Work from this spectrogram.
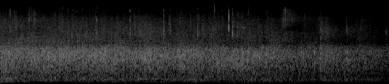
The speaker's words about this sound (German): Dann steh doch jetzt auf. Dann wollen wir dir nämlich einen fetten Applaus geben. Jetzt können wir applaudieren.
